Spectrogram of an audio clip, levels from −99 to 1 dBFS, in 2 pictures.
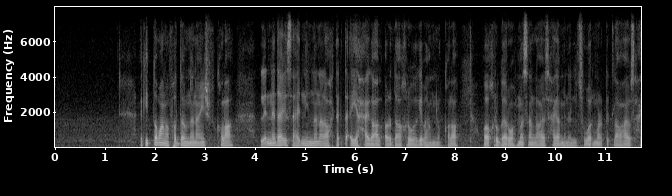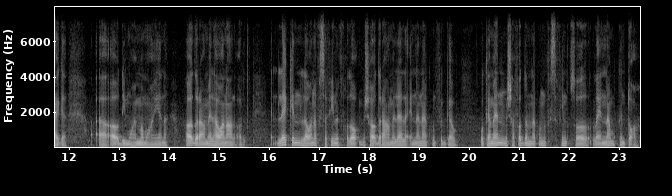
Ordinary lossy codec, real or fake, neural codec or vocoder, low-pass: Opus, 24 kbps; real; none; 7.2 kHz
